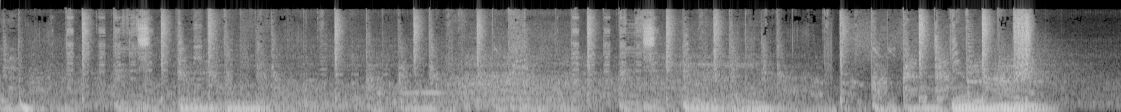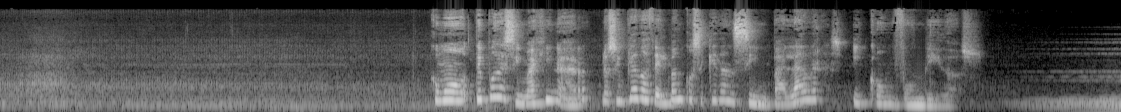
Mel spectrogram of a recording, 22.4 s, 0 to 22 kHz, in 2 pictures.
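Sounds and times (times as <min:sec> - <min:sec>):
van engine starting and speeding away: 0:00.0 - 0:15.6
speech: 0:16.2 - 0:21.0.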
